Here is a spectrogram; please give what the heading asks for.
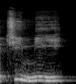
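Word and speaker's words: τιμή: time que se soletra time pnr eu digo time porque a nossa pronúncia mas se pronuncia time e quer dizer uma valorização repitam valorização significa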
